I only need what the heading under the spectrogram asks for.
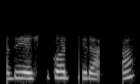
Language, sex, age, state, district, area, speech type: Kannada, female, 18-30, Karnataka, Chikkaballapur, rural, conversation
